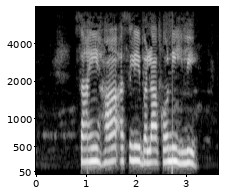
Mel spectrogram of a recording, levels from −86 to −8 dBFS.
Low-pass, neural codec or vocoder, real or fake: 7.2 kHz; none; real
